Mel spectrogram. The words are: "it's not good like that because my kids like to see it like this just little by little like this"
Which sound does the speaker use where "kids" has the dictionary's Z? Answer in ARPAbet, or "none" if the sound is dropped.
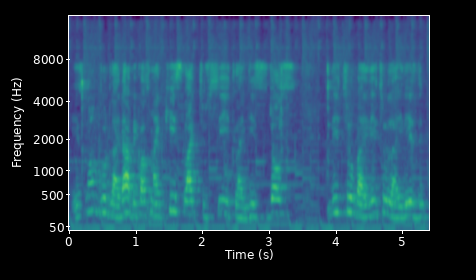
S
